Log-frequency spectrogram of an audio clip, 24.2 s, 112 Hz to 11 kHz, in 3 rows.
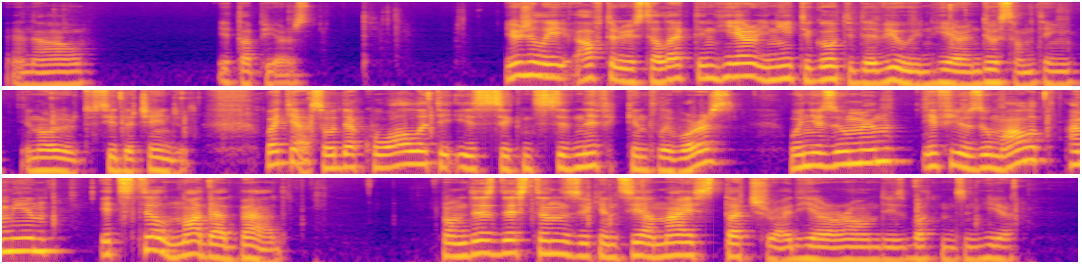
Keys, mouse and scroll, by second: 0.3 click, 2.5 scroll up 1, 2.8 scroll down 1, 3.3 scroll down 2, 6.2 middle click, 6.5 scroll down 4, 6.7 scroll up 2, 7.2 alt+click, 7.6 alt+middle click, 7.9 scroll down 1, 8.4-8.8 alt+scroll down 4, 8.5 alt+middle click, 9.0 alt+middle click, 9.5 alt+click, 9.9 alt+middle click, 10.4 alt+middle click, 11.3-13.0 alt+drag, 14.9 alt+middle click, 15.5 middle click, 16.0 click, 17.1 middle click, 17.8 middle click, 18.2 middle click, 18.9 alt+middle click, 19.4 alt+middle click, 19.5 alt+middle click, 19.8 alt+middle click, 20.2 alt+middle click, 20.7 alt+middle click, 20.9 alt+middle click, 23.1 alt+middle click, 23.5 alt+middle click, 23.8-24.2 alt+drag.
